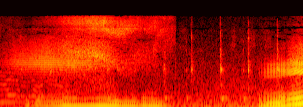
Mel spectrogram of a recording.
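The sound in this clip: A bee buzzes with a low, wavering hum that holds steady for a couple of seconds. After it stops, a few light ticks follow, then the buzzing returns and rises in pitch.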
